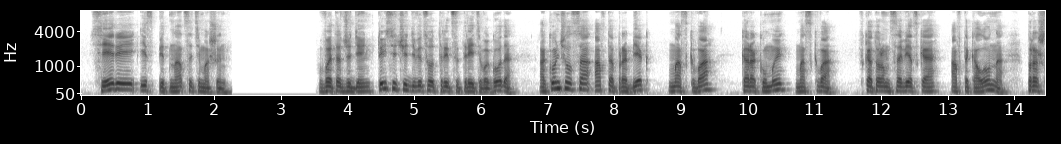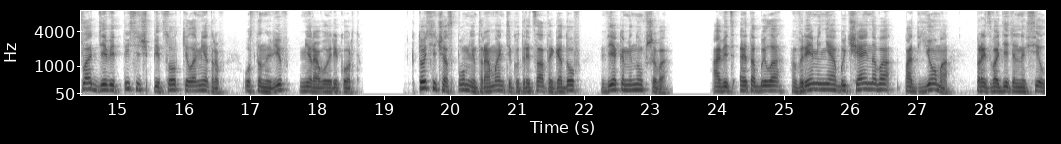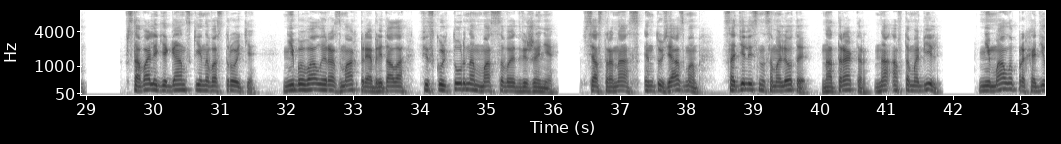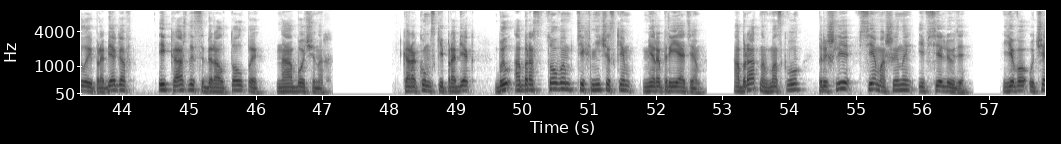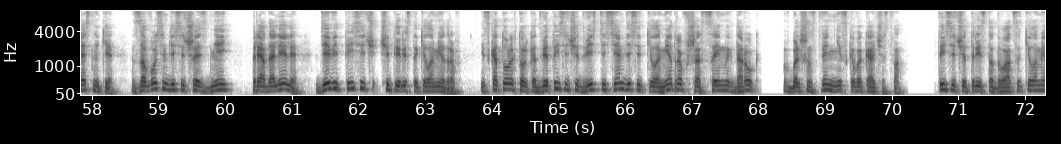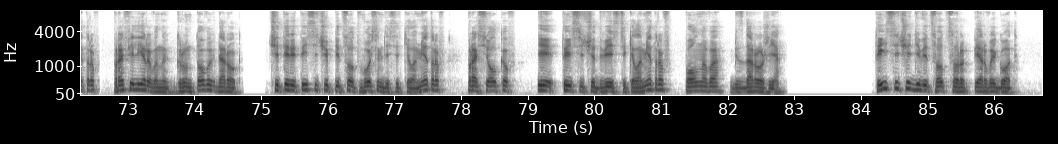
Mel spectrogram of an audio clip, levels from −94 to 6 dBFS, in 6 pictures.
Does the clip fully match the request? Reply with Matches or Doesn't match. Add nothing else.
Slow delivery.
Matches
